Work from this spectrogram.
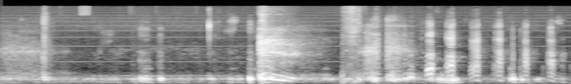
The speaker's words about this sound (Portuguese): Tossiu, tossiu, tossiu, na hora de começar, tossiu de é novo.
